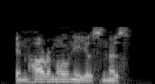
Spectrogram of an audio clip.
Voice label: "inharmoniousness", English; nouns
